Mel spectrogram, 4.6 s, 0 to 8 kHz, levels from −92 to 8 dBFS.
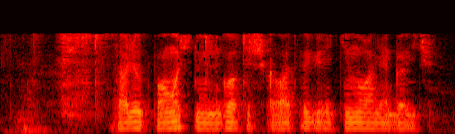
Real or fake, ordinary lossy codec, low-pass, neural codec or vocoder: real; AAC, 16 kbps; 7.2 kHz; none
